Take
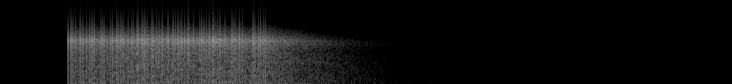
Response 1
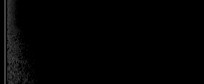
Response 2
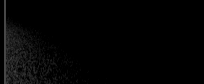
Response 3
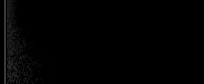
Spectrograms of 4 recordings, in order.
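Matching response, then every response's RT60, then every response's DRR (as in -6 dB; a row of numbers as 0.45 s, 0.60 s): 2; 0.85 s, 2.8 s, 1.9 s; -1.5 dB, -0.5 dB, 0.5 dB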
